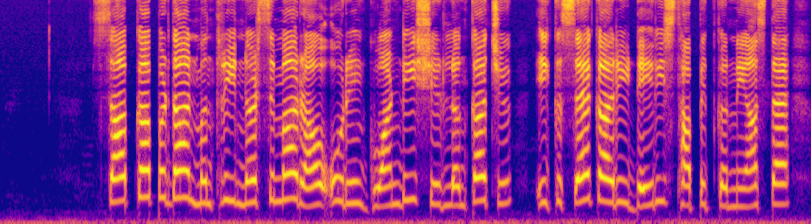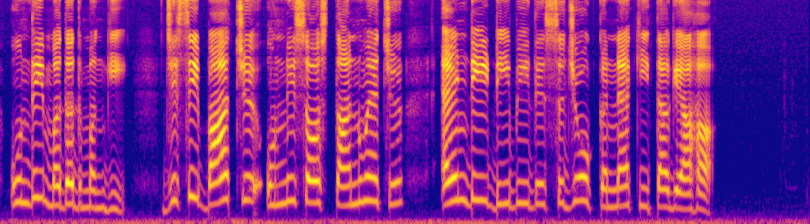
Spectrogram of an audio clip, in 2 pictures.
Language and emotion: Dogri, neutral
